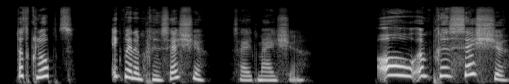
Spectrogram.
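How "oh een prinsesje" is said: very high exclaimed outburst. Narrator reads the little prince's reply to a girl who is a princess, exclaiming. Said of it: "riep het prinsje uit".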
